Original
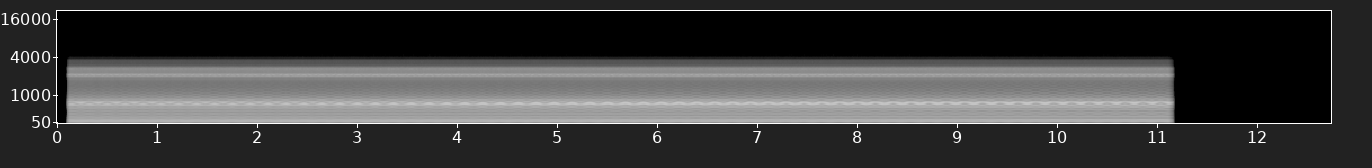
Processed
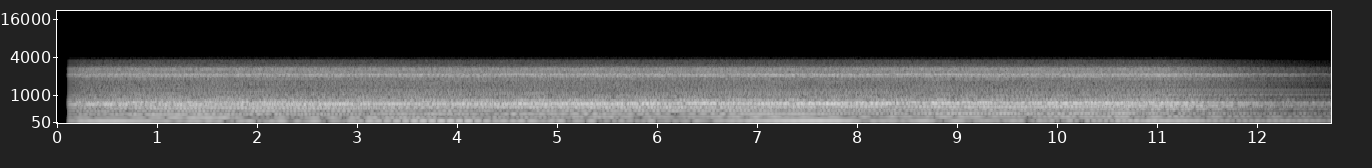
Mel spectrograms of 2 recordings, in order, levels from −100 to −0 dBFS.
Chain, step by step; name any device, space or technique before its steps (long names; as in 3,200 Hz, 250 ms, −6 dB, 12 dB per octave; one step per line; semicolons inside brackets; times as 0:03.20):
dub delay into a spring reverb (feedback echo with a low-pass in the loop 302 ms, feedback 78%, low-pass 1,200 Hz, level −4 dB; spring reverb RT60 3.7 s, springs 37/50 ms, chirp 50 ms, DRR −7.5 dB)
level −8.5 dB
